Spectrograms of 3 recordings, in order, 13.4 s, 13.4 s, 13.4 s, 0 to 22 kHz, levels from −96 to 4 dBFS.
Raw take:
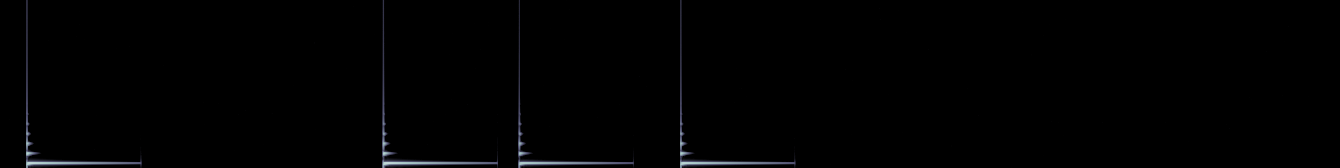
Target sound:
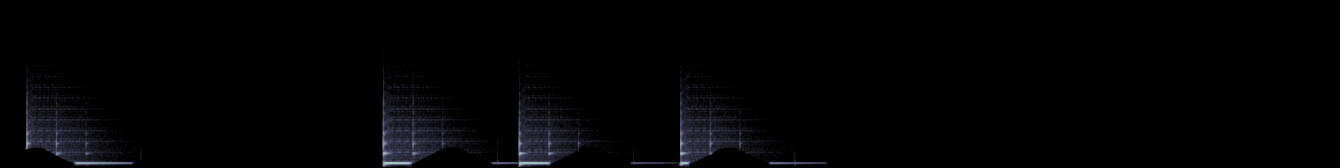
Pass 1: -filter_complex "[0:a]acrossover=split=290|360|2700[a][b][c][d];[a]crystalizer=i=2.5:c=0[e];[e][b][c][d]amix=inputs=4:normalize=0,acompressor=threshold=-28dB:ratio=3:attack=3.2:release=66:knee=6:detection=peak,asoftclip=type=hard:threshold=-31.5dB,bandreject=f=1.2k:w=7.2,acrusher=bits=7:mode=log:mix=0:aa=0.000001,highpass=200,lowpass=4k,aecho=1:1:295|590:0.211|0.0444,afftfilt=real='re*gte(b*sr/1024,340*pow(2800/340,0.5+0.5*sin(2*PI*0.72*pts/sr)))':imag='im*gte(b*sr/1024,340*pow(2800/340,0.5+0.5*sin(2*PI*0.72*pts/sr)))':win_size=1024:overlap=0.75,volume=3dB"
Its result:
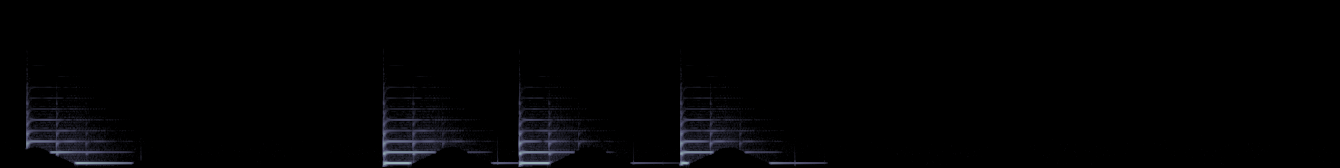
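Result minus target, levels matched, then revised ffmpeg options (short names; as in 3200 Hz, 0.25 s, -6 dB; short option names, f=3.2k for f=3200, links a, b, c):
hard clip: distortion +15 dB
-filter_complex "[0:a]acrossover=split=290|360|2700[a][b][c][d];[a]crystalizer=i=2.5:c=0[e];[e][b][c][d]amix=inputs=4:normalize=0,acompressor=threshold=-28dB:ratio=3:attack=3.2:release=66:knee=6:detection=peak,asoftclip=type=hard:threshold=-22.5dB,bandreject=f=1.2k:w=7.2,acrusher=bits=7:mode=log:mix=0:aa=0.000001,highpass=200,lowpass=4k,aecho=1:1:295|590:0.211|0.0444,afftfilt=real='re*gte(b*sr/1024,340*pow(2800/340,0.5+0.5*sin(2*PI*0.72*pts/sr)))':imag='im*gte(b*sr/1024,340*pow(2800/340,0.5+0.5*sin(2*PI*0.72*pts/sr)))':win_size=1024:overlap=0.75,volume=3dB"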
